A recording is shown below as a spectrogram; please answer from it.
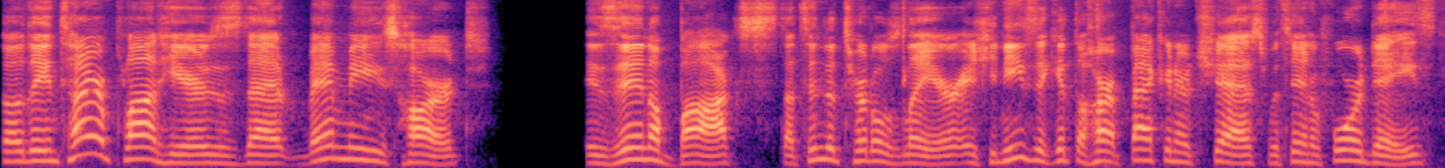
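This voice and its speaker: A man's voice: fairly high pitch, measured pace, fairly bright tone, no echo. A man hosting a reaction video, giving casual, rambling, conversational running commentary on a TV show.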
